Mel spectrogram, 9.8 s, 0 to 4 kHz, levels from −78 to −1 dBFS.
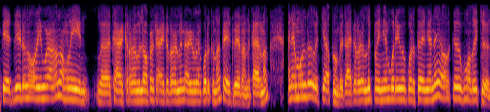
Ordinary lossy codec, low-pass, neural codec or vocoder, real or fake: AAC, 32 kbps; 3.6 kHz; codec, 24 kHz, 0.9 kbps, WavTokenizer, small release; fake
